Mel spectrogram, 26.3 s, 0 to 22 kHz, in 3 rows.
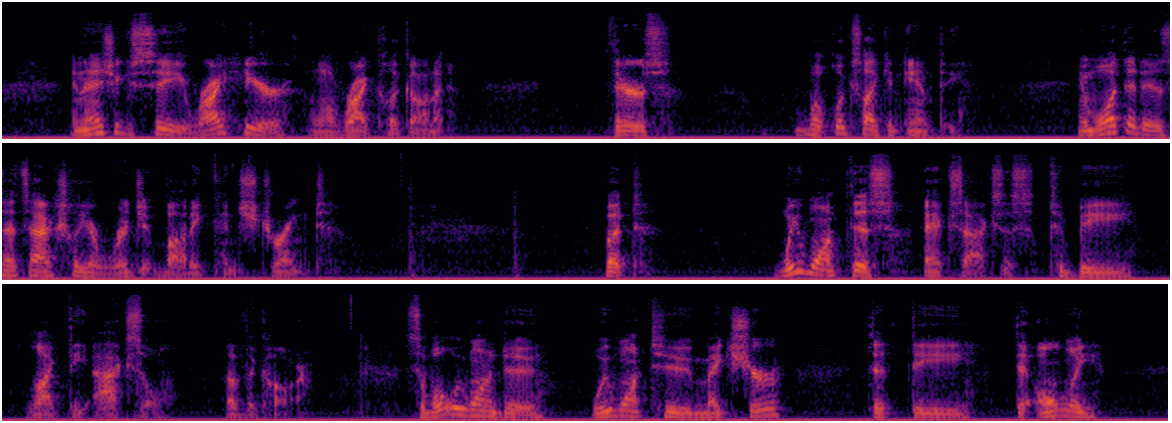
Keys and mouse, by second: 1.9-3.7 right drag.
